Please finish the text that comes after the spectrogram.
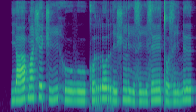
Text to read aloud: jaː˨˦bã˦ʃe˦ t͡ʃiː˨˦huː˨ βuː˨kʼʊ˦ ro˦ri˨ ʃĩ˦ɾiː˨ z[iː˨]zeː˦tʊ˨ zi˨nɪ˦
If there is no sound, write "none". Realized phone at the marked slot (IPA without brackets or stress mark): iː˨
